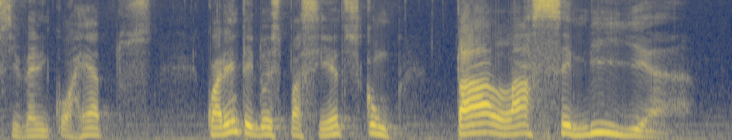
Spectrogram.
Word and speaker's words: talassemia: O que é talassemia? Eu pronunciei certo? Perfeito, talassemia.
